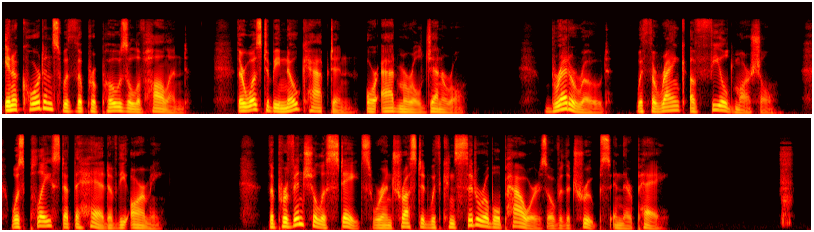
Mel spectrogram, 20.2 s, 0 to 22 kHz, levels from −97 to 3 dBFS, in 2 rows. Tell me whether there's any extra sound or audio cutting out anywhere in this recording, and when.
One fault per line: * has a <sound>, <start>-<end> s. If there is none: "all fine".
* has a sniff, 19.8-20.0 s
